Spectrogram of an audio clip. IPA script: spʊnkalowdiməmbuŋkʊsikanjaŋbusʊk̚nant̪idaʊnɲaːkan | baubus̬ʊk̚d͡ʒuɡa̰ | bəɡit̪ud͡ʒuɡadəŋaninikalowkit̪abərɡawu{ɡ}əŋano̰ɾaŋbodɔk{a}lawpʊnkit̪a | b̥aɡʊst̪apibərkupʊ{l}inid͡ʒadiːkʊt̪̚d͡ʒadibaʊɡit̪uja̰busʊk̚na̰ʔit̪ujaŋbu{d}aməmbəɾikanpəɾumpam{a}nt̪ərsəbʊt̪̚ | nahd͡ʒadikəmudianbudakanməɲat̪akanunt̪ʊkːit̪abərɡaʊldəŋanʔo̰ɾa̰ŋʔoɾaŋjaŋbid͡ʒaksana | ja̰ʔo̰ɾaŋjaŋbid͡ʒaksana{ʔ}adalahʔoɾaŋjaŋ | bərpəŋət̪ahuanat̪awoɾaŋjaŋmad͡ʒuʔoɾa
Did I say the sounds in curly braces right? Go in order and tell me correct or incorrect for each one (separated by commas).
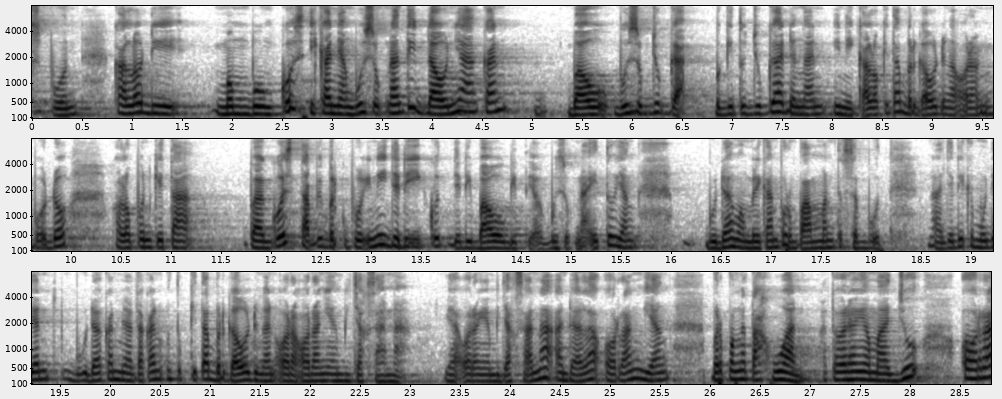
incorrect, correct, correct, correct, correct, correct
